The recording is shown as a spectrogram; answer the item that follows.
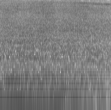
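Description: Road traffic rumbling steadily, with a bus running close by, easing off slightly near the end.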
